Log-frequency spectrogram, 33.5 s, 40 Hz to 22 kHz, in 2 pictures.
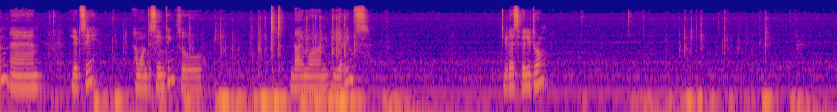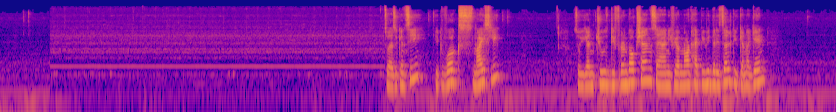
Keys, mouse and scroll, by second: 3.6-7.4 typing, 11.6-13.7 drag, 13.4-14.4 typing, 15.1 Delete, 17.1 click, 25.2 click, 32.8-33.4 drag.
